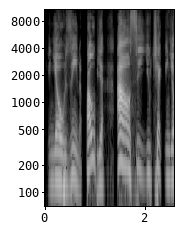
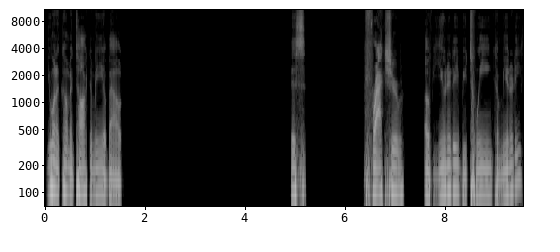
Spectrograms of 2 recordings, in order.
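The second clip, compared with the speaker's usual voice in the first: hurt and quiet; 9 semitones lower, 8 dB quieter than usual. Real, not acted. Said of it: "I'm hurt".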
